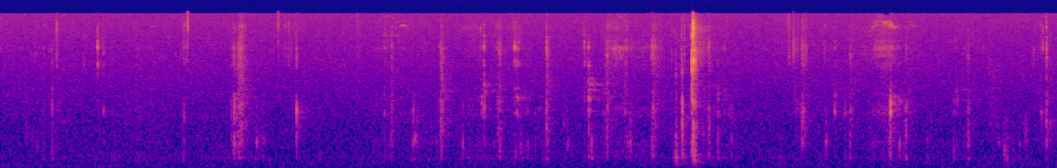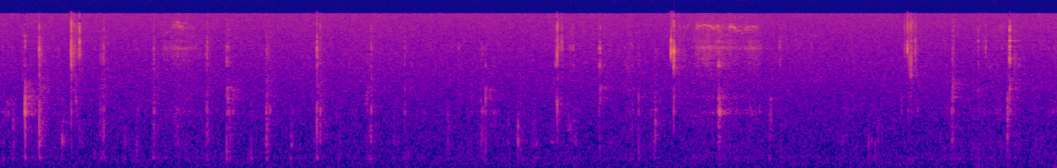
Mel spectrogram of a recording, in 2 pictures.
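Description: Close-miked eating sounds of a man biting into and chewing an ice cream bar: irregular mouth clicks and smacks, the loudest about seven seconds in.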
